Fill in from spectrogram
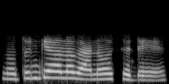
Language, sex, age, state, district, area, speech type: Assamese, female, 18-30, Assam, Barpeta, rural, conversation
